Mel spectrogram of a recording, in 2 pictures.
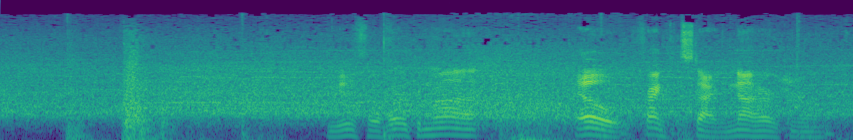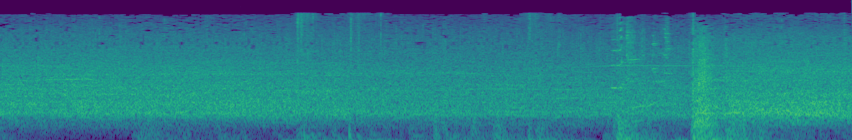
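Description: A body slams down hard onto a wrestling ring mat.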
